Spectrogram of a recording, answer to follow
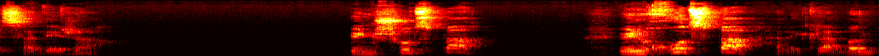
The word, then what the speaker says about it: chutzpah: Une chutzpah, avec la bonne prononciation.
